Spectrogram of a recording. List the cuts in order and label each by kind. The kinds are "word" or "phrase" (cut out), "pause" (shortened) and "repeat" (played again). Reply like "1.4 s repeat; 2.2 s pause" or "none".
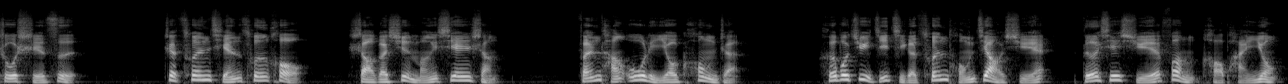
none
